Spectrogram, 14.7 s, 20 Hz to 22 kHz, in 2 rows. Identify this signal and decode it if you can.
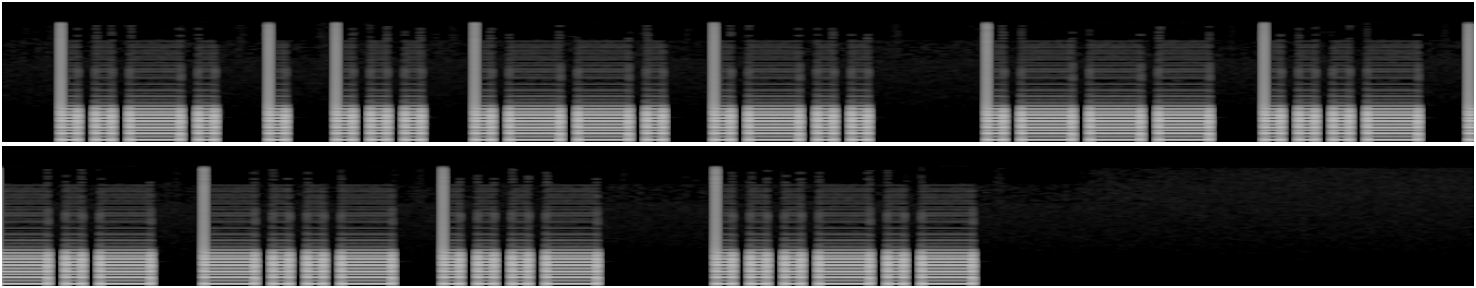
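Morse code, heard as a keyed tone, about 14 wpm, 480 Hz. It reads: FESPL JVKXV <SK>
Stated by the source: Morse alphabet lesson, 60 characters per minute.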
